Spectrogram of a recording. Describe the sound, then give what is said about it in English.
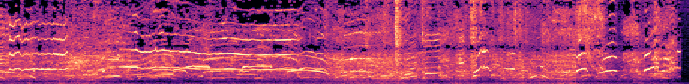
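A dense crowd in an arena screams and shouts in panic over a possible bomb, many overlapping high-pitched cries rising and falling continuously, loud, with a constant rumble of agitated voices beneath. “everyone was just screaming and shouting, saying that it could be a bomb.”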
